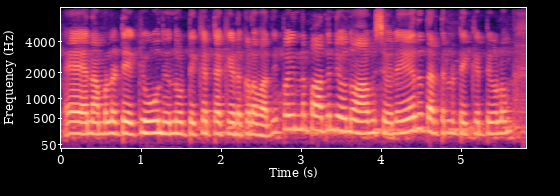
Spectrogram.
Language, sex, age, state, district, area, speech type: Malayalam, female, 45-60, Kerala, Kottayam, rural, spontaneous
